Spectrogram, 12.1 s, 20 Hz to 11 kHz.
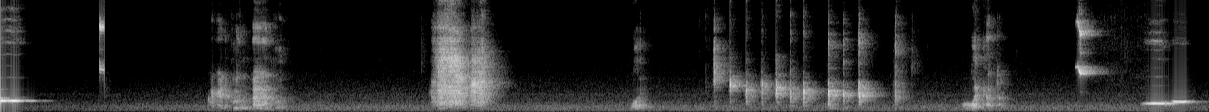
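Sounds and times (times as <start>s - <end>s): parrot squawking: 2.1s - 2.9s, 4.3s - 5.1s, 7.2s - 9.0s, 9.6s - 10.2s, 10.8s - 11.2s
parrot clicking chirps: 7.1s - 9.2s.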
